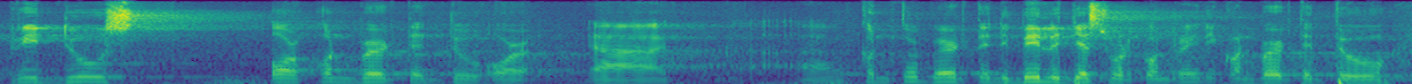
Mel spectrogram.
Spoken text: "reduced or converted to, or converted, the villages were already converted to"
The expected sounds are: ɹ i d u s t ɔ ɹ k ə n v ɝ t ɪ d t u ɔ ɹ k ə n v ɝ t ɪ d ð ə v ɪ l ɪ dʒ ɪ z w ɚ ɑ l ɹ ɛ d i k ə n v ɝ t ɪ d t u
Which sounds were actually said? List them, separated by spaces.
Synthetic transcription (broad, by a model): ɹ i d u s t ɔ ɹ k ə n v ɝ t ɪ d t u ɔ ɹ k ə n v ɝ t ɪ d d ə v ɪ l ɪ dʒ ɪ s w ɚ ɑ n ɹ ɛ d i k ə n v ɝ t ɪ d t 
